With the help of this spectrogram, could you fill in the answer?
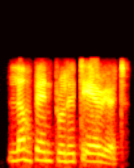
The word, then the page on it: Lumpenproletariat: Indian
